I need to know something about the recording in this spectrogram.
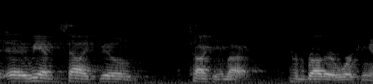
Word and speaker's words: Sally Field: to be pronounced field it's no s her name is sally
